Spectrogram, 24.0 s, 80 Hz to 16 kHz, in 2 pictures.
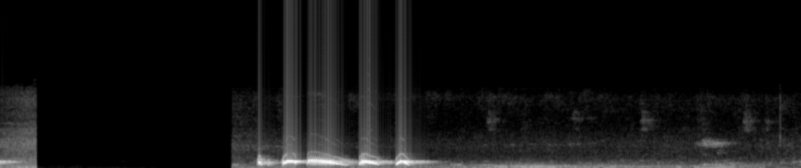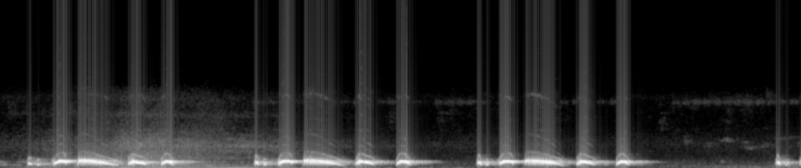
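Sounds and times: dove cooing: 0.0 - 0.4, 3.8 - 8.8, 12.0 - 18.6, 19.2 - 21.9, 23.6 - 24.0.

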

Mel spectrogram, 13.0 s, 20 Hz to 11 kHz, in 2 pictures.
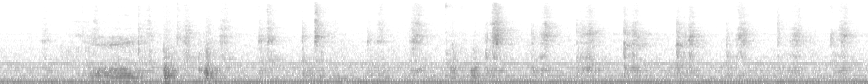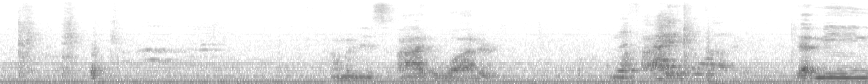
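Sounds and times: steady low hum: 0.0 - 13.0
utensil scraping in mixing bowl: 0.3 - 7.6.

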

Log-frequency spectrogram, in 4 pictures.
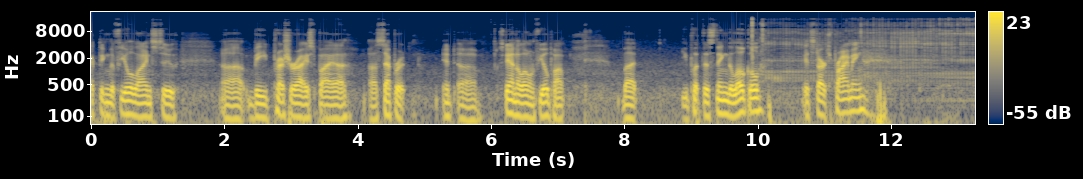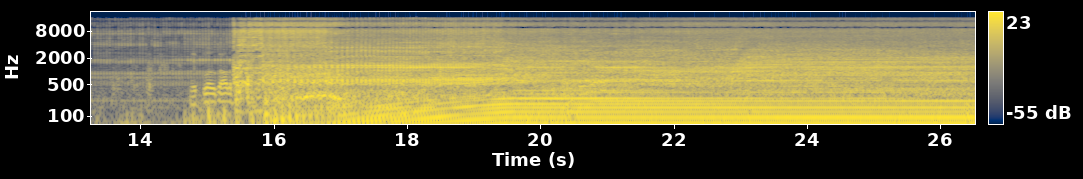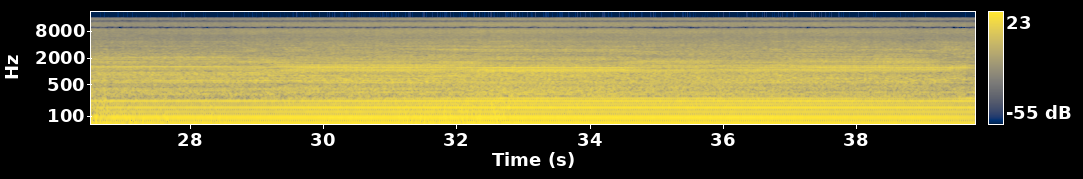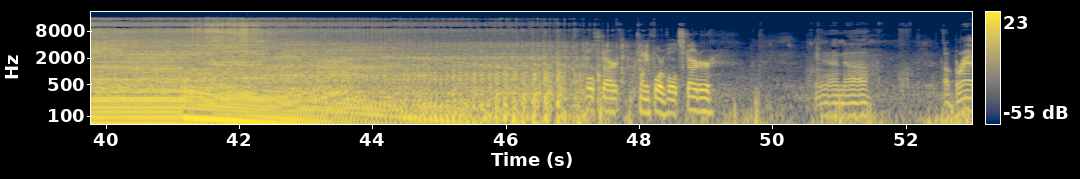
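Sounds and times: diesel generator running: 9.9 - 49.4.

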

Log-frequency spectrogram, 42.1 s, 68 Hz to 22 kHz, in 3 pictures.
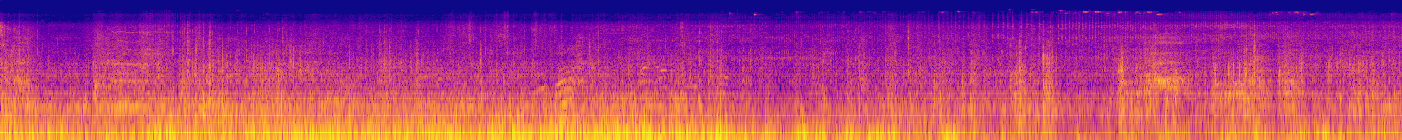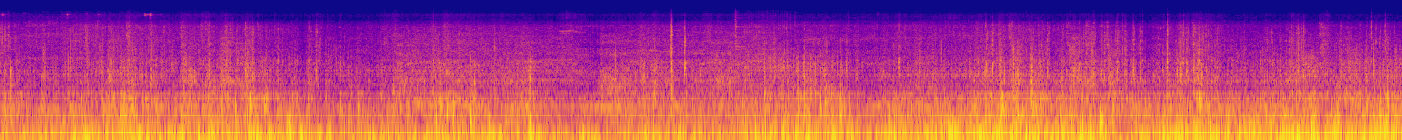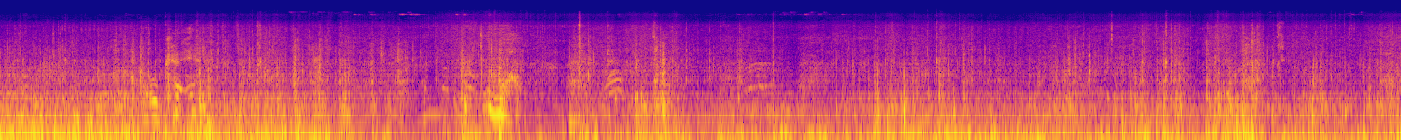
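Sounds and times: bike clattering and rattling: 0.0 - 42.0
bike tyres over stones: 0.0 - 42.0.

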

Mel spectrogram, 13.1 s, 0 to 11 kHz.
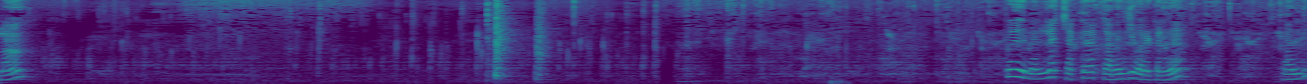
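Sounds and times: sugar pouring hiss: 1.5 - 3.6.

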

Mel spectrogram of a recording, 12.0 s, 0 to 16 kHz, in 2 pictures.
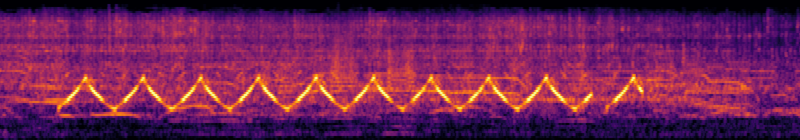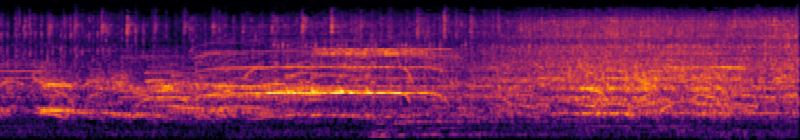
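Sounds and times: siren yelping: 0.4 - 5.1.

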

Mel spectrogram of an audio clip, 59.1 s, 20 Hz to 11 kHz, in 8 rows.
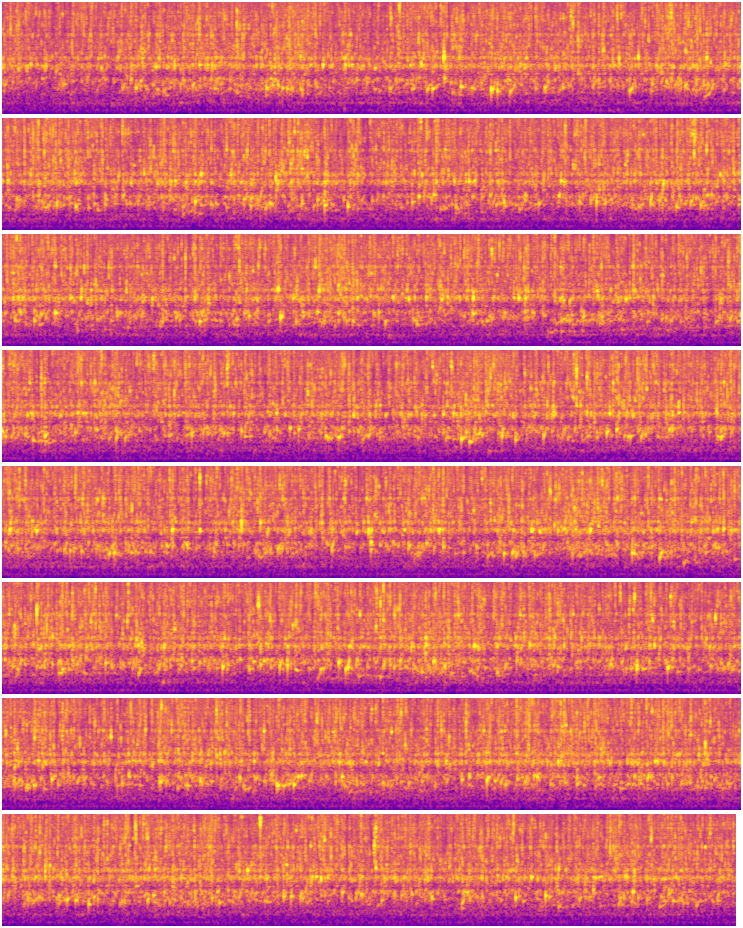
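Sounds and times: small stream babbling: 0.0 - 59.0.

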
